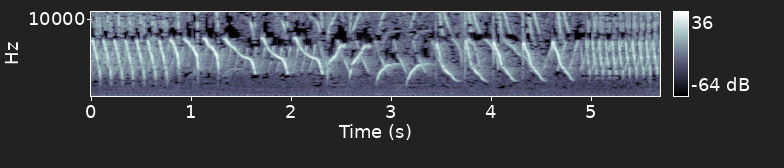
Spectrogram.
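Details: Canary song used as a tutor recording for training young birds: a continuous series of high, sweeping whistled notes dropping in pitch, delivered rapidly in rolling phrases, ending in a fast trill, over a steady low hum.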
